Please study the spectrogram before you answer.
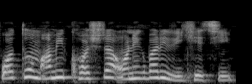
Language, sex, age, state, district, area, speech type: Bengali, female, 18-30, West Bengal, Paschim Medinipur, rural, spontaneous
